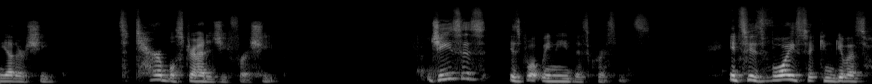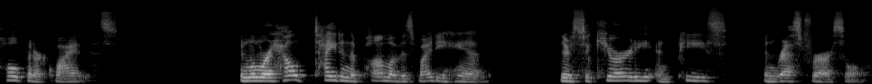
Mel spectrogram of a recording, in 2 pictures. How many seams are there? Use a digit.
2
